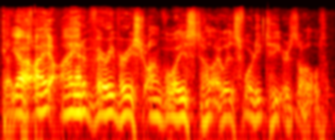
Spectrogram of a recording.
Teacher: you have an unusual condition in terms of the way it makes your voice sound, known as spasmodic dysphonia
